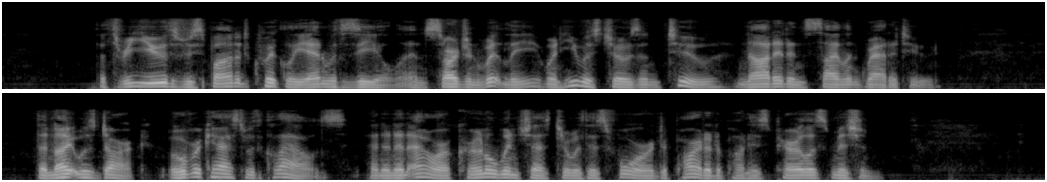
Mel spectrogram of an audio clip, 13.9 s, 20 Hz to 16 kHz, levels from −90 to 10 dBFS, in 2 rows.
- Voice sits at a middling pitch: No, low, 115 Hz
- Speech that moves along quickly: No, average, 175 wpm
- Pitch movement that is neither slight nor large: Yes, average, 3.2 semitones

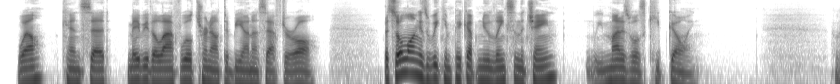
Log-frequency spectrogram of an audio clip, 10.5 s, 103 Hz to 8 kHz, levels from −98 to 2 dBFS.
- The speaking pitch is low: Yes, low, 115 Hz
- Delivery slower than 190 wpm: No, average, 200 wpm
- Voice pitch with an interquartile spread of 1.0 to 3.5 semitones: Yes, average, 2.8 semitones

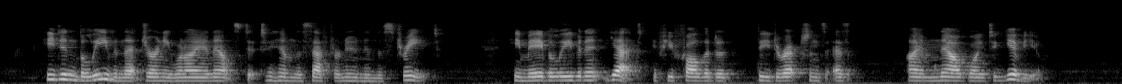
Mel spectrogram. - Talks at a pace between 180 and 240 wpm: Yes, average, 185 wpm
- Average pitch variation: No, narrow, 2.1 semitones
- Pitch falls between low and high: Yes, medium, 175 Hz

